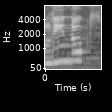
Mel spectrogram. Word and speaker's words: Linux: me you say probably English you say also lenux or do you say l like question now how do you pronounce it in English I know I I just used it the German Linux so sorry I'm not sure how do you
